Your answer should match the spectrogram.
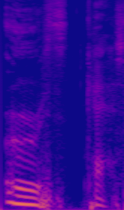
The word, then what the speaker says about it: UrtheCast: Yeah, it's URTHE... CAST, so EarthCast.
